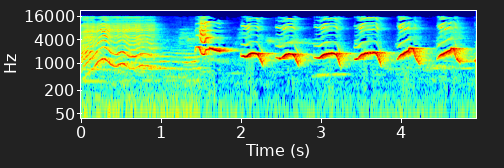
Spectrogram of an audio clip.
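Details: Black-throated laughingthrush giving its morning fighting song to stir other birds into singing: a rolling, wavering opening phrase, then seven evenly spaced, emphatic downslurred whistles about every half second.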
